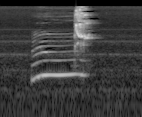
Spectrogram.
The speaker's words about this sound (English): All you guys, you know, you guys heard our birds. The bird gang. That's Chiquita, just, she likes talking.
